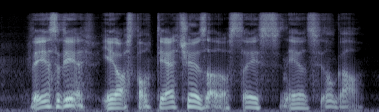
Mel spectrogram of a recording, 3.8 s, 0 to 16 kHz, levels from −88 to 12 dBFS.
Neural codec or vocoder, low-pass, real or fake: autoencoder, 22.05 kHz, a latent of 192 numbers a frame, VITS, trained on many speakers; 9.9 kHz; fake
